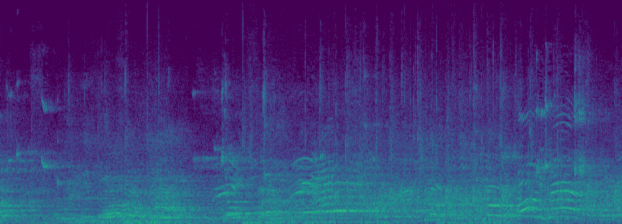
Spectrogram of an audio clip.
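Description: Basketball sneakers squeaking on a gym floor during play, many short squeaks one after another, with a basketball bouncing.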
